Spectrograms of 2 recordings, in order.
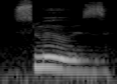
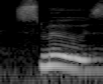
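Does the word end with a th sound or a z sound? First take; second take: z; z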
